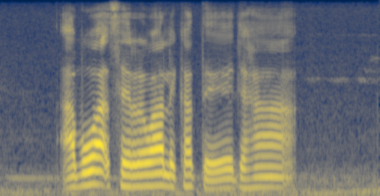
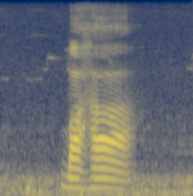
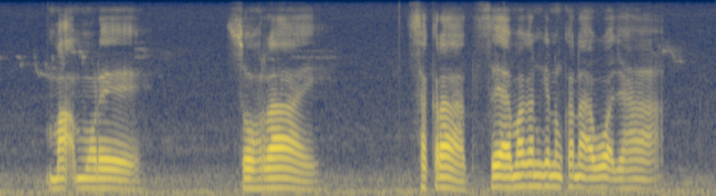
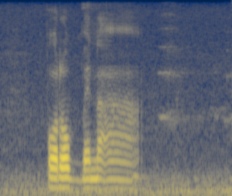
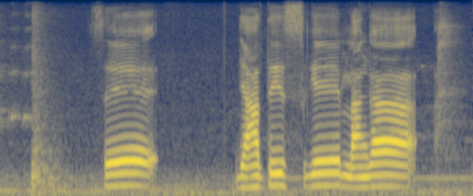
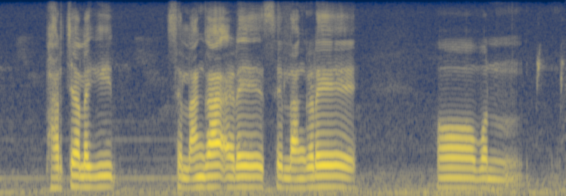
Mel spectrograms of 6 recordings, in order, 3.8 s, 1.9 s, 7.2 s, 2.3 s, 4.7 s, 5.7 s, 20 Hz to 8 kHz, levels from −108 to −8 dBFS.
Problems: background sounds at intervals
